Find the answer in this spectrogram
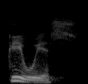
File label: "cives", latin; santillana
